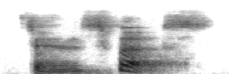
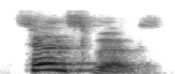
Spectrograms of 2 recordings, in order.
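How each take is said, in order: First: Breathy whisper of the words. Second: Said in the usual way. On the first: Shown as a demonstration. Teacher whispers a term to the class. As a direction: whisper it first, unvoiced.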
